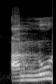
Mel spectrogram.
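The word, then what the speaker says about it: النور: যেমন আন নূর লিখছে আন নূর লিখতে যেয়ে সে আলিফ নুন নুন ওয়াও রা এভাবে লেখে না আল নূর লিখে আন নূর উচ্চারণ করে এটা শিখাইতে হবে তাকে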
